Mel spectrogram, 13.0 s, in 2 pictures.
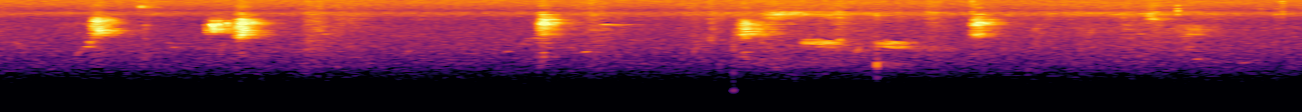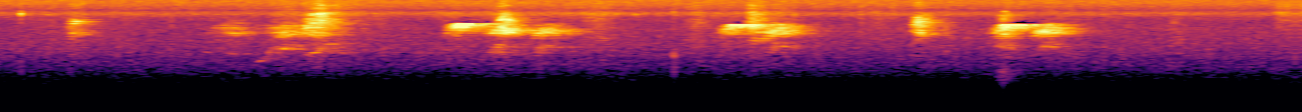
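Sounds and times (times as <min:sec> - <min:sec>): faint hiss: 0:00.0 - 0:13.0
bird high-pitched calls: 0:02.6 - 0:05.1, 0:10.1 - 0:12.0.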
